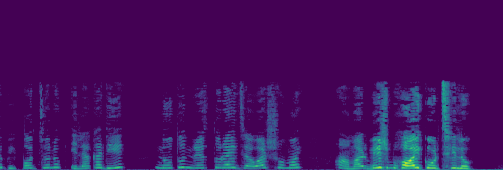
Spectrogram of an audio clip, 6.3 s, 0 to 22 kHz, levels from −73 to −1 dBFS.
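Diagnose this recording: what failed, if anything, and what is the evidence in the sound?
AAC compression runs throughout the speech: nothing sounds above 11.6 kHz, and the damage is plainly audible as dull, smeared detail. This is the codec stage, likely AAC-LC at a low bitrate around 32 kbps, where coarse quantisation and a lowered cut-off strip high-frequency content.

A sudden gain jump comes at 4.59 s, right after "রেস্তোরাঁয় যাওয়ার সময় আমার", and holds to the end: speech and background noise rise together by about 12 dB. The likely cause is a processing stage applying a digital gain step in a single sample, without a ramp.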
